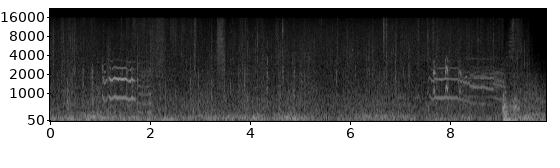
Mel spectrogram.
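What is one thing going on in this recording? A fox yelps softly in short high cries.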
